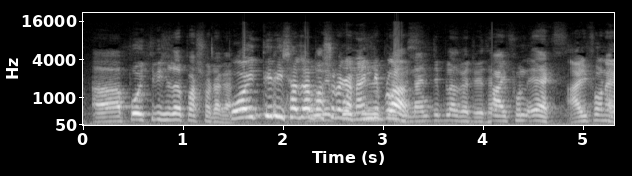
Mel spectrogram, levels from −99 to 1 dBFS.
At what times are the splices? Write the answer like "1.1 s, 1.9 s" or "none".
4.1 s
